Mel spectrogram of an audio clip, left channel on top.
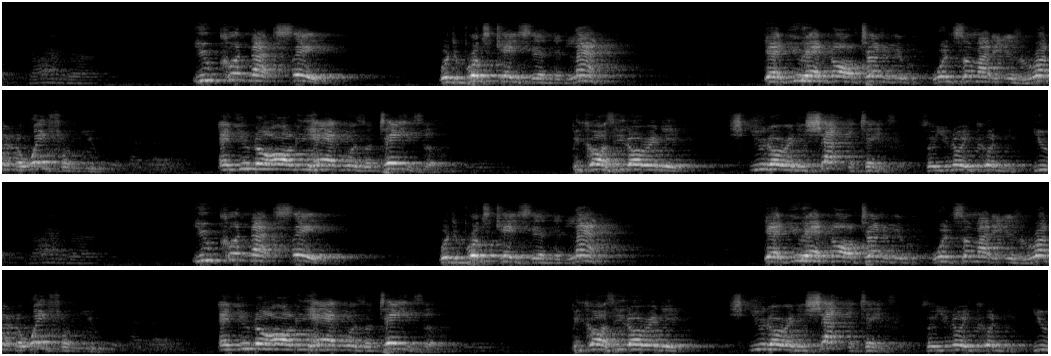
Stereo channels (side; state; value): both; normal; correlation 0.90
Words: You could not say with the Brooks case in Atlanta that you had no alternative when somebody is running away from you and you know all he had was a taser because you'd already shot the taser, so you know he couldn't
